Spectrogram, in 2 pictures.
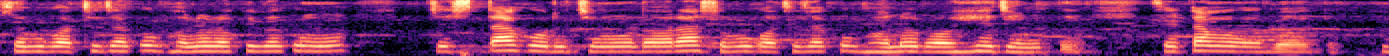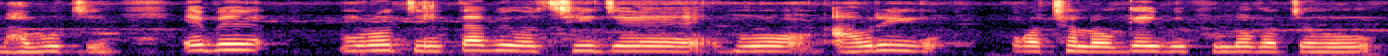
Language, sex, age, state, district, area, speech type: Odia, female, 18-30, Odisha, Malkangiri, urban, spontaneous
